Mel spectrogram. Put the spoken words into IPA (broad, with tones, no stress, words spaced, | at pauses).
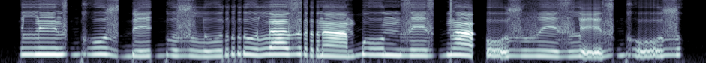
lẽ˥zɡʱo˥z ɗe˩˧ɠʊ˧zlʊ˩˧ rʊ˥˧la˥z rã˧˩ɓo˥ nze˧zdã˥˧ʔo̰˥˧z ve˧˩zlḛ˧˩zɡʱo̰˥z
